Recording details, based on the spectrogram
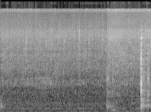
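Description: Cauliflower and potatoes sizzle and fry in a pan while being stirred, a steady close crackle with a brief louder scrape of stirring near the end.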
